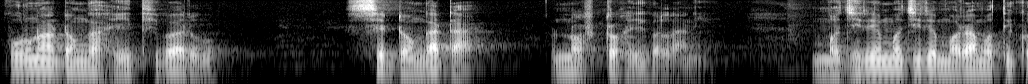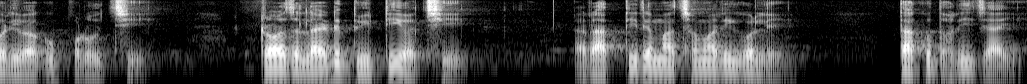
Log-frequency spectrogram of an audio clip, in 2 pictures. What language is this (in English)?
Odia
